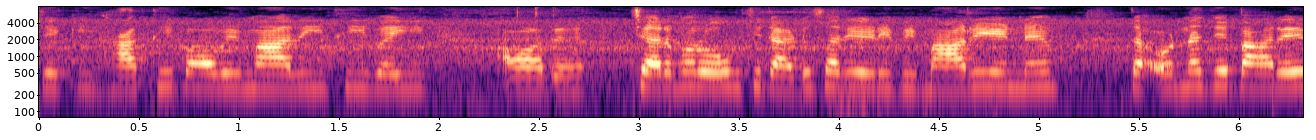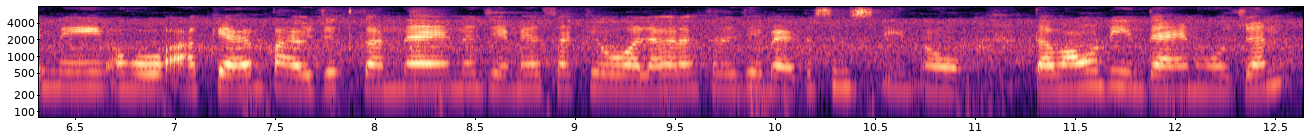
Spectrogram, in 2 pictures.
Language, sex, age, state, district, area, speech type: Sindhi, female, 18-30, Madhya Pradesh, Katni, urban, spontaneous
